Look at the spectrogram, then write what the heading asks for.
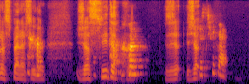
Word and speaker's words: d'accord: But are you saying you're not saying the D sound at the end? No, I don't say the D.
